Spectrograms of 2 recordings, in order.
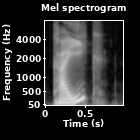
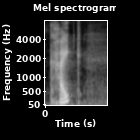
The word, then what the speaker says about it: caique: Next is, let's see, caique. You could pronounce it that way, or you could just pronounce it as caique. C-A-I-Q-U-E, and the I has the umlaut, the two dots, caique, or caique.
